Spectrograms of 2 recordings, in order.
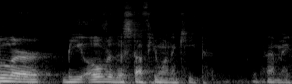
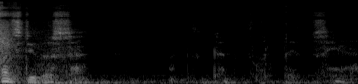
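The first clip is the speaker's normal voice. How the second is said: whispering, much quieter; 11 dB quieter than usual. Someone cutting small parts for a project talks to the camera, whispering. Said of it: "I don't know why I'm whispering".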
